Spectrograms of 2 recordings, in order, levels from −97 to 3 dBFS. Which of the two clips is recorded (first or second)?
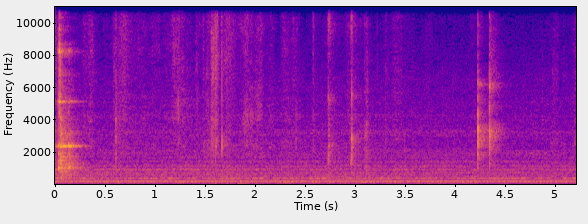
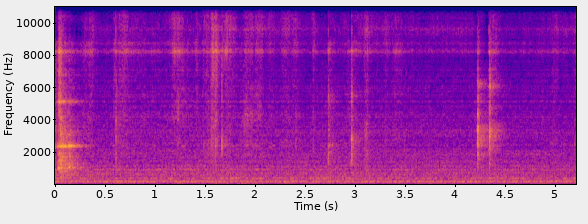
first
